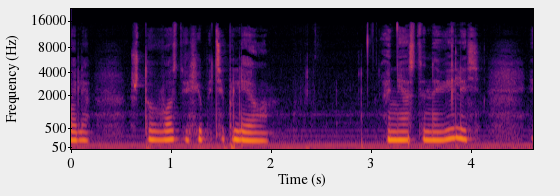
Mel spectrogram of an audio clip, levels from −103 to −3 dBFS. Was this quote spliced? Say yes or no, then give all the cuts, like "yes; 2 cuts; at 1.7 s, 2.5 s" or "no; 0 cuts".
no; 0 cuts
